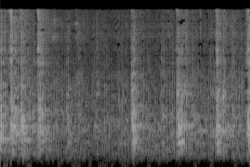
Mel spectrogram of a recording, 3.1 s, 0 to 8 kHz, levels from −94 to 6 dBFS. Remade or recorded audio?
remade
